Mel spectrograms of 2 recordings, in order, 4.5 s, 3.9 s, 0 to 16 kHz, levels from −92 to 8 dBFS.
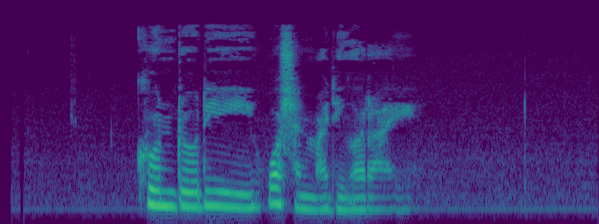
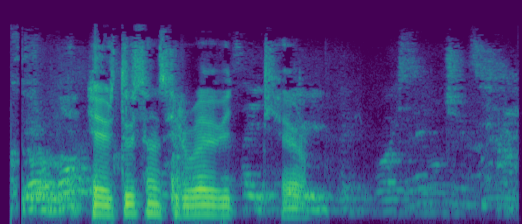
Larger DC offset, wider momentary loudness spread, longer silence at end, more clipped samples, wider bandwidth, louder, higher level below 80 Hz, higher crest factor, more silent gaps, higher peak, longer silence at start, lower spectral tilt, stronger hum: neither; second, 14 LU vs 23 LU; first, 1.4 s vs 0.05 s; neither; about the same, 11.5 kHz vs 11 kHz; second, -30 LUFS vs -19 LUFS; second, -82 dBFS vs -56 dBFS; about the same, 22 dB vs 20 dB; neither; second, -12 dBFS vs 0 dBFS; first, 1.05 s vs 0.05 s; about the same, -4.5 dB/octave vs -5 dB/octave; neither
